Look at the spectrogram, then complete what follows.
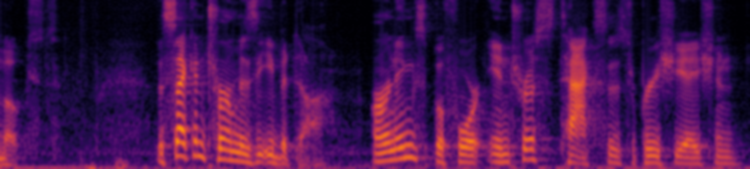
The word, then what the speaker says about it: EBITDA: to know this term it's usually pronounced ebitda it's likely that everyone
